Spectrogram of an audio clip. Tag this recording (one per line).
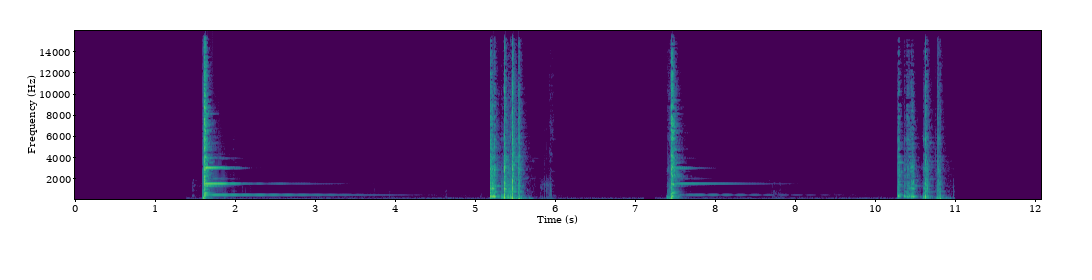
open
metal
